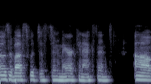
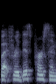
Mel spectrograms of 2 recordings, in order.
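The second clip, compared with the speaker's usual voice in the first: usual speaking voice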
